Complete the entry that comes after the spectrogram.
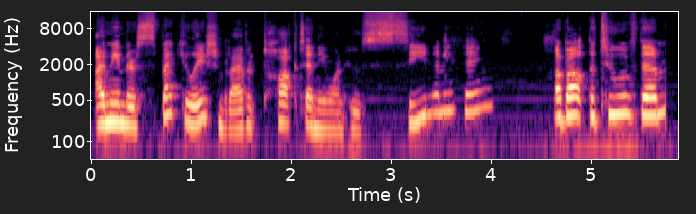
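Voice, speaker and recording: A woman's voice: fairly high pitch, moderate pace, darkish tone, no room sound, soft background music, natural voice. A woman playing a coy, gossipy masked lady in an improvised tabletop roleplay, with a theatrical, faux-scandalized manner. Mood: coyly scandalized.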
